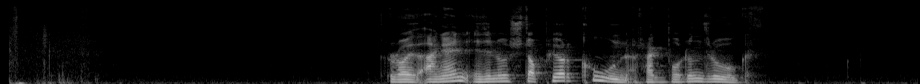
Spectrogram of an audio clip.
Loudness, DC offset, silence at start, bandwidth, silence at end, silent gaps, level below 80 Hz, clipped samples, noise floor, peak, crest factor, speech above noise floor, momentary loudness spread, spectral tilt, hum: -26 LUFS; under 0.1%; 0.1 s; 16 kHz; 1.7 s; none; -54 dBFS; under 0.1%; -65 dBFS; -8 dBFS; 22 dB; 39 dB; 13 LU; -7 dB/octave; none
